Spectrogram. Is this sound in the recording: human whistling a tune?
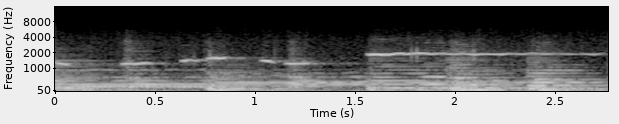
yes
